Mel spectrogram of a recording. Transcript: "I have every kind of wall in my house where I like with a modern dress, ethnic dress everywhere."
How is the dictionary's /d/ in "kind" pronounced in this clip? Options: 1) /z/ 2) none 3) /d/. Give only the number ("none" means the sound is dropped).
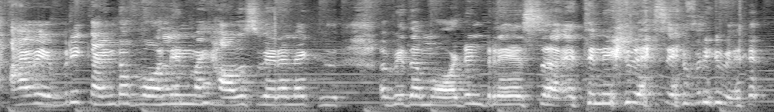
3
